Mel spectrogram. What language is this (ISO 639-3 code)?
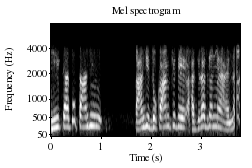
snd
